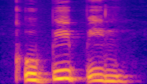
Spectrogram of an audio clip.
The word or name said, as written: kubibil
